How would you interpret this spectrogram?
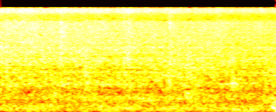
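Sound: vegetables sizzling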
